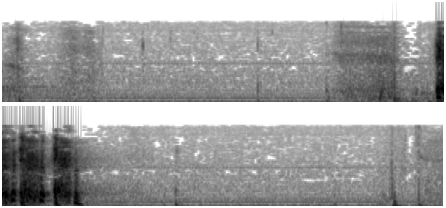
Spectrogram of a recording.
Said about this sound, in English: Every cough, I bet you it's going to be picked up louder than anything.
